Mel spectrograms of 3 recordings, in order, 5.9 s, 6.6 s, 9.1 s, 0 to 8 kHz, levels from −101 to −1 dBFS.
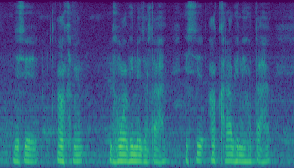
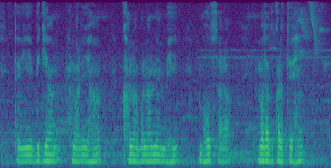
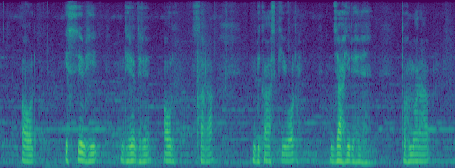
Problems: constant background noise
